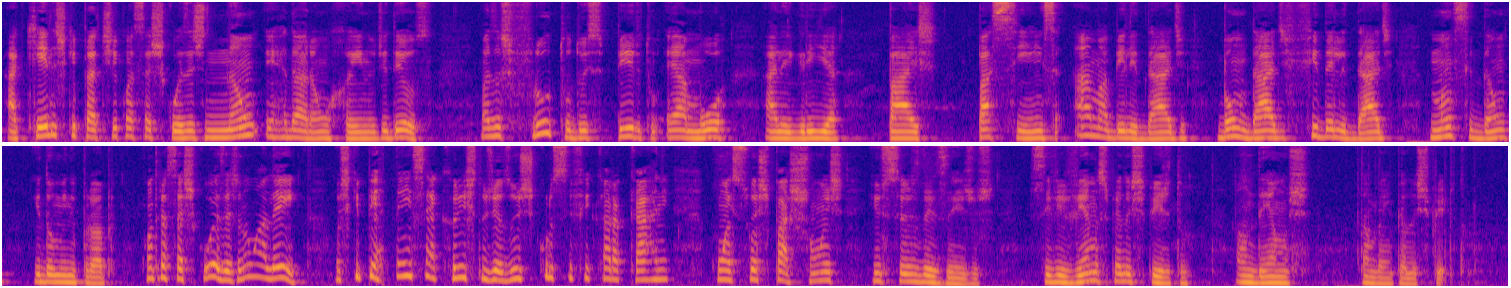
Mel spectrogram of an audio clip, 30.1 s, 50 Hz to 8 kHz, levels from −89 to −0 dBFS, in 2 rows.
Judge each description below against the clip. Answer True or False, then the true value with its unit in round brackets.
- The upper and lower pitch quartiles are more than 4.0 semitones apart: True (5.2 semitones)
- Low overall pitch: False (155 Hz)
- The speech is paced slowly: True (115 wpm)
